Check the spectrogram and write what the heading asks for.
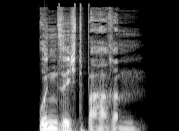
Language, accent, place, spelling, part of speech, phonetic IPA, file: German, Germany, Berlin, unsichtbarem, adjective, [ˈʊnˌzɪçtbaːʁəm], De-unsichtbarem.ogg
- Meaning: strong dative masculine/neuter singular of unsichtbar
